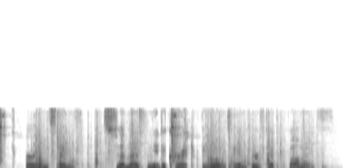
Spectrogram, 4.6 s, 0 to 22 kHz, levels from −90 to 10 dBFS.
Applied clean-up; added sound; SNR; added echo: neural mask model RNNoise.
